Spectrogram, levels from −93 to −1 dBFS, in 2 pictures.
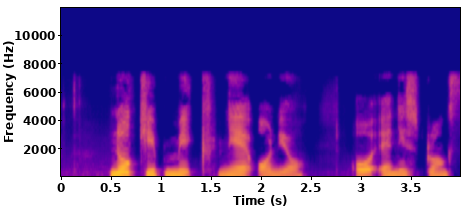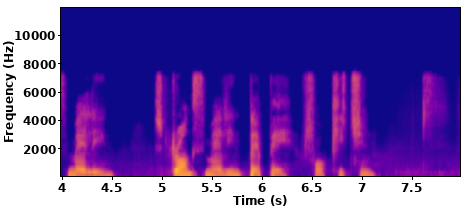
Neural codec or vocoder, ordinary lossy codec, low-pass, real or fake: codec, 16 kHz, 1 kbps, X-Codec, WavLM features, trained on Multilingual LibriSpeech; none; 7.2 kHz; fake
